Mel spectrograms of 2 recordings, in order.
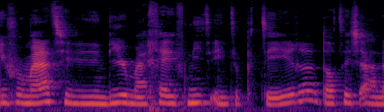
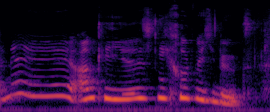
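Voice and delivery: little ego voice; 10 semitones higher than usual. Acted. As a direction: put on a high, chiding little voice. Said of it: "zo'n ego-stemmetje die dan zei".

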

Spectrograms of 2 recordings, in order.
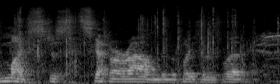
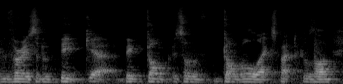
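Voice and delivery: ordinary talk

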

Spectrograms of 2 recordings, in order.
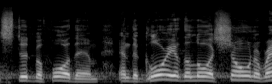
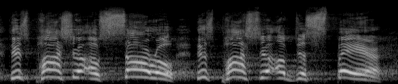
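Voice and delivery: much higher and louder, crying out in despair; anguished cry to God; 9 semitones higher, 5 dB louder than usual. Acted. A weary soul crying out to God in agony, anguished shouting. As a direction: wail your lament up to heaven. Preacher voices anguished lament prayer.

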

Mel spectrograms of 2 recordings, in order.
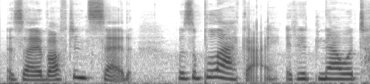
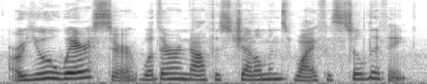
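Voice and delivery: usual speaking voice

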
